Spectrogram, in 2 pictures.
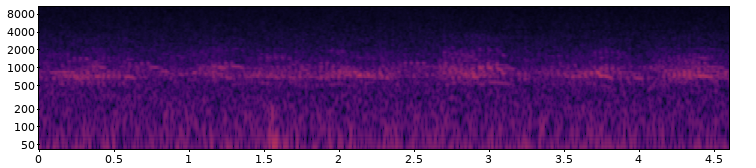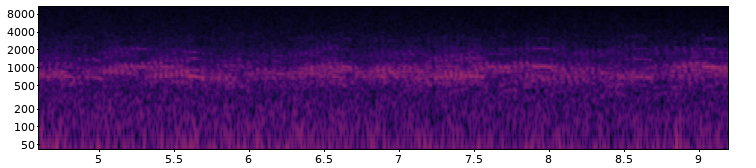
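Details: Massed Sandhill Cranes during October migration at Crex Meadows, Northwest Wisconsin wetland, evening or early morning: overlapping rolling, trumpeting calls from a large distant flock rise and fall in waves every second or so, with a constant low rumble beneath.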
